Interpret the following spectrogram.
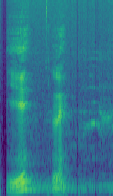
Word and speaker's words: yele: This is yele, yele. The tone is on the first syllable, yele.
